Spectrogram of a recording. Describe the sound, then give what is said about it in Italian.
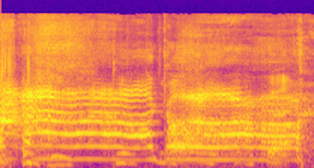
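A strained, drawn-out groaning scream, loud, held in two long pushes with a brief break between, sounding pained and tense. “Sembra che soffri di emorroidi, però con questo urlo qui incredibile.”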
